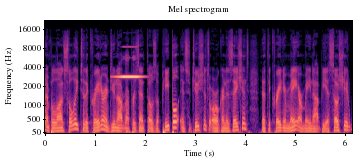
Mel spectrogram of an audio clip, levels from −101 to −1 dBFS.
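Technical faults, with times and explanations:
1.29 to 2.08 s, loudspeaker feedback squeal: A single tone at 2.8 kHz rises out of the speech and swells over about a third of a second. It then sits well above the voice, roughly 15 dB louder, until it cuts off. The microphone is hearing the loudspeaker it drives. At that one frequency the loop gives back more than it receives, so the tone keeps feeding itself until the loop is broken.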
